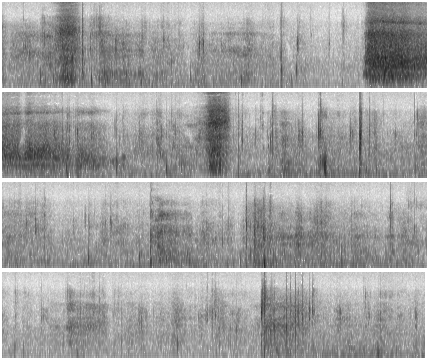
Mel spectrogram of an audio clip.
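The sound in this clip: Footsteps of a hiker out on a cold morning trail, a long steady run of many soft scuffing steps with a few sharper, louder scrapes mixed in, and no talking.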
